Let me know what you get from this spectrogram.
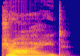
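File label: "dried", British English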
